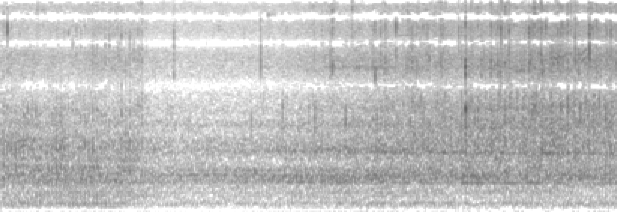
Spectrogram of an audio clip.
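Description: Steady outdoor ambience of a large gathered crowd, with a faint steady hum and a few small clicks.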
